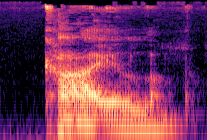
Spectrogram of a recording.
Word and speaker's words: caelum: The C in Latin is always a hard K. If you want to make a S sound, so in English sometimes that C can be soft, like a ceiling. In Latin we'd have to just use the S, like this one.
